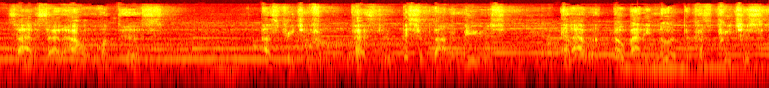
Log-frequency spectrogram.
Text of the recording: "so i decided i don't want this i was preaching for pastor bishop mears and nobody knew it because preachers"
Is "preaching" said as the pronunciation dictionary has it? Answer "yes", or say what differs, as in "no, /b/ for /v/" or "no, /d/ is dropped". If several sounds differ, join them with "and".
yes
